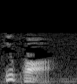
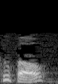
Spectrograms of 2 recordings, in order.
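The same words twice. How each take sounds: First: The o is like the coffee vowel. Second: The o is not like the coffee vowel. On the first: The speaker calls it right. "It's pronounced kind of like the O in coffee" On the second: The speaker calls it wrong. "not hupo"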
